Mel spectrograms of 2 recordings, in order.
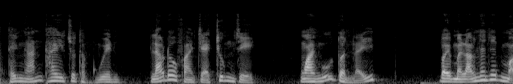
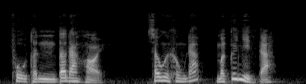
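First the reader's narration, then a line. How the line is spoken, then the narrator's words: Irritable snap. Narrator (Vietnamese): Thẩm Nguyên trở lên tiếng gắt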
